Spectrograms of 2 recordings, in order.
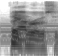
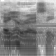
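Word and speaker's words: Tycheros: Um, so I actually was thinking also about the the ta taikarosi, how do you say that, Josh? Tyrosi. Tyrosi.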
